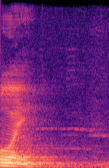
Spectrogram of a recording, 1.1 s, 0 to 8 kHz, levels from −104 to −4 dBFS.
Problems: constant background noise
